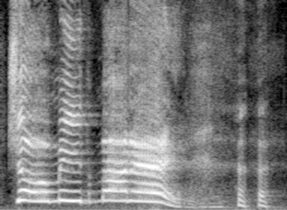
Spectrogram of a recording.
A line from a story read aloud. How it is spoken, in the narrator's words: shouted out like a jackass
